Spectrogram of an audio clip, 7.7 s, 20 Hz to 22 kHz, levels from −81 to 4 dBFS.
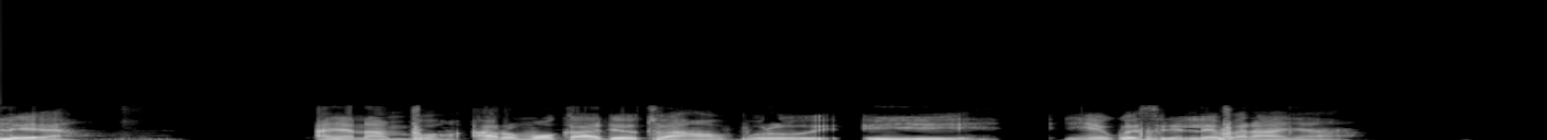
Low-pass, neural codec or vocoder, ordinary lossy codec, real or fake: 5.4 kHz; vocoder, 44.1 kHz, 80 mel bands, Vocos; none; fake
